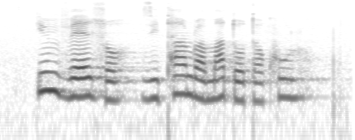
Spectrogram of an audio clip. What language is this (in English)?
South Ndebele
